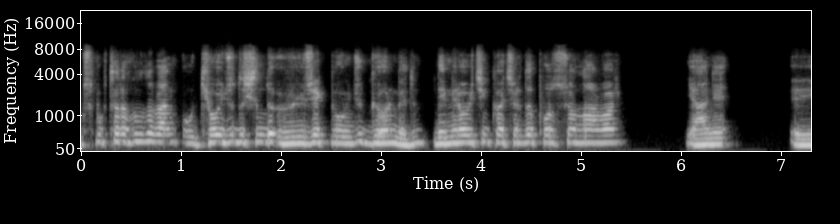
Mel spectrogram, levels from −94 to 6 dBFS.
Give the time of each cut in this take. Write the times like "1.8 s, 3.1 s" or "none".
none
